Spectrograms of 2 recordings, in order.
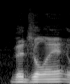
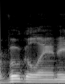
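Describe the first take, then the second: First: Said in the usual way. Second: "Vugilanti" read as misspelled, with oo and hard g; misspelled name. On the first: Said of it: "It was misspelled". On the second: Shown as a demonstration. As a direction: say "Vugilanti" as VOO-guh-LAN-tee. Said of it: "It said Vugilanti instead of Vigilante".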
